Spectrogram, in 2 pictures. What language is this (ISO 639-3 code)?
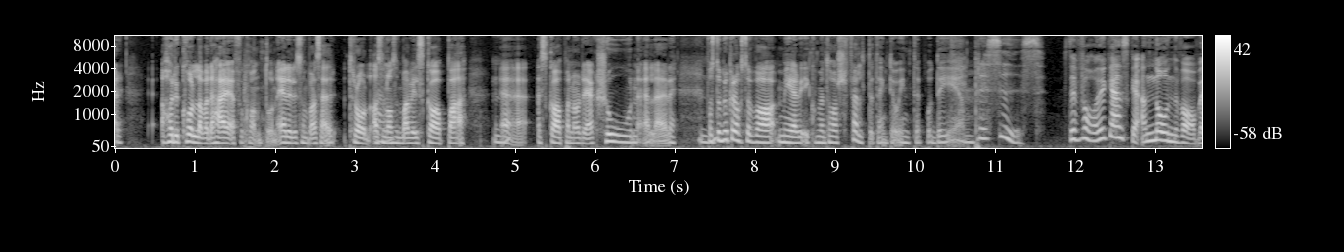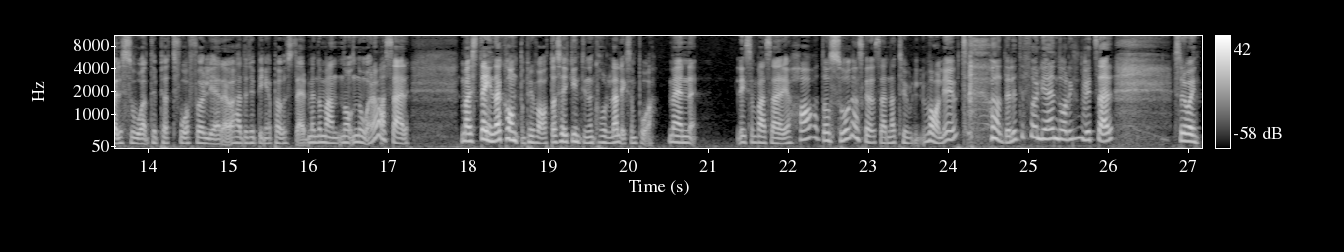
swe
